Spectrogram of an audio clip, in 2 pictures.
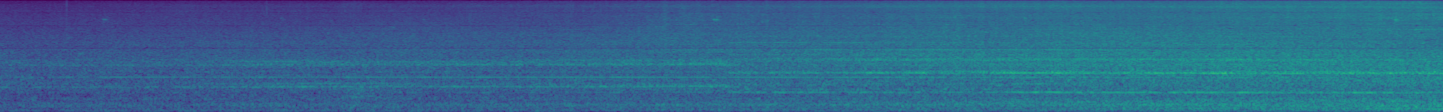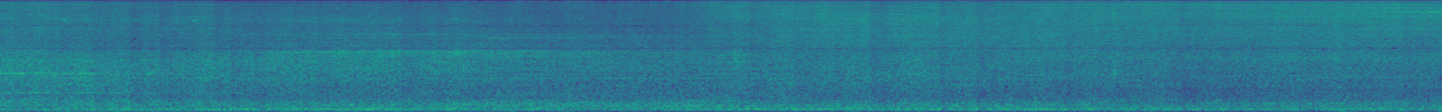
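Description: Electric freight train approaching and passing. The locomotive's whine steps down in pitch about seven seconds in, and the sound keeps growing louder until the covered goods wagons roll past with a steady, loud rumble of wheels on rail.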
